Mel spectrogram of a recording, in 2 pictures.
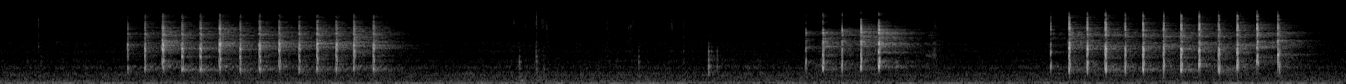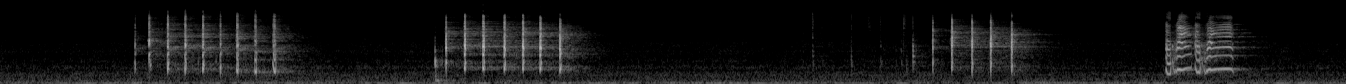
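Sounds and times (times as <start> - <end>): parrot clicking chatter: 1.2 - 4.1, 8.0 - 9.2, 10.5 - 13.1, 17.8 - 19.4, 21.6 - 24.0.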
